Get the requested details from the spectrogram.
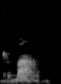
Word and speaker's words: Kabongo: It's Kabongo. – That's good. It's Kabongo? – Like Bongo. You know, like Bongo.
